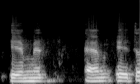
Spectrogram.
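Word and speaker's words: M.A.: তো এখানে একটা নিয়ম আছে, এম এটা তুমি উচ্চারণ করো এম এ।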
